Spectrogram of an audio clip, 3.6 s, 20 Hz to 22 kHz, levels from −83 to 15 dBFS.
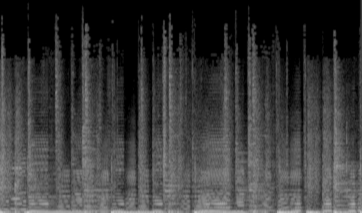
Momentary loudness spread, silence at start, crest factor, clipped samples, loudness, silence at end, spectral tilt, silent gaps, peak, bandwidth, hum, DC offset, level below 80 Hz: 4 LU; 0 s; 18 dB; under 0.1%; -21 LUFS; 0 s; -5 dB/octave; none; -2 dBFS; over 20 kHz; none; under 0.1%; -24 dBFS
